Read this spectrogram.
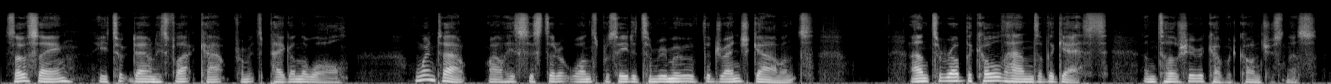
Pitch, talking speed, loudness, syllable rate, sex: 125 Hz, 185 wpm, -18 LUFS, 5.1 syllables/s, male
